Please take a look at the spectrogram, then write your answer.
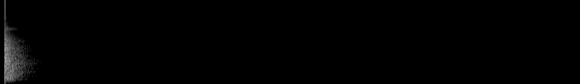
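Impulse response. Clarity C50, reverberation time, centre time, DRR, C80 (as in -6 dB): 9.0 dB, 0.45 s, 21 ms, -13.0 dB, 14.0 dB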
